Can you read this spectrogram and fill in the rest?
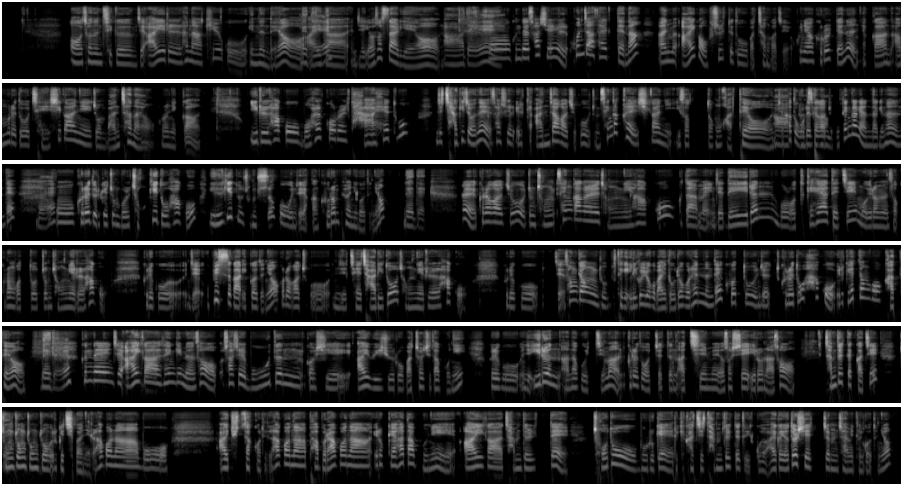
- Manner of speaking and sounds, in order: tapping; in English: "office가"
- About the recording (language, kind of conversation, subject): Korean, advice, 잠들기 전에 마음을 편안하게 정리하려면 어떻게 해야 하나요?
